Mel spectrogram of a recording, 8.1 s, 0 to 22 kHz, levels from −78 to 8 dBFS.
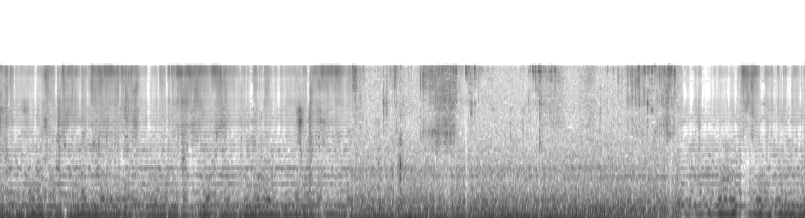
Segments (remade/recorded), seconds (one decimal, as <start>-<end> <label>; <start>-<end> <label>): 0.0-3.5 remade; 3.5-6.8 recorded; 6.8-8.1 remade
